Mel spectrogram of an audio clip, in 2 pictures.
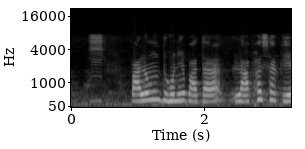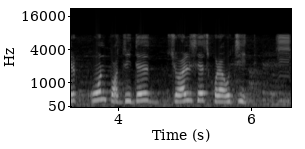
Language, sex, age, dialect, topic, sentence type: Bengali, female, 18-24, Rajbangshi, agriculture, question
